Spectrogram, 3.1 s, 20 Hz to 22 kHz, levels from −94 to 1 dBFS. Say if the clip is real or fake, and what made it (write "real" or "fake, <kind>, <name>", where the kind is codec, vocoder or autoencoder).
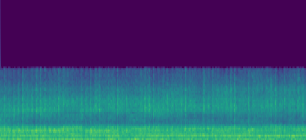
fake, codec, SNAC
